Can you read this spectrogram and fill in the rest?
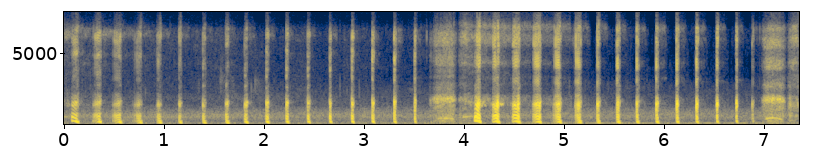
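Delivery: long high breathless giggling fit; helpless high cackling laugh; real laughing fit. Real, not acted. Rancher watching cow bother the birds, helpless laughing fit. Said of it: "so sorry for laughing".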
